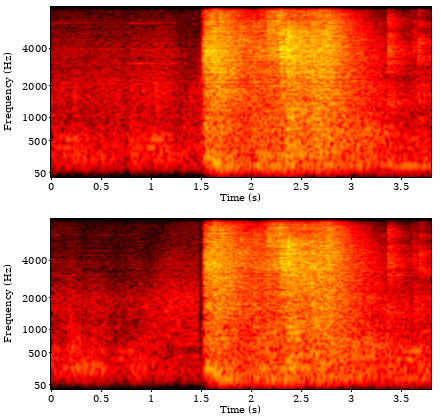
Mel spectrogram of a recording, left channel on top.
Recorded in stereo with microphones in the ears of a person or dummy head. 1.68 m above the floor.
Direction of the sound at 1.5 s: 35° left (ahead or behind).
